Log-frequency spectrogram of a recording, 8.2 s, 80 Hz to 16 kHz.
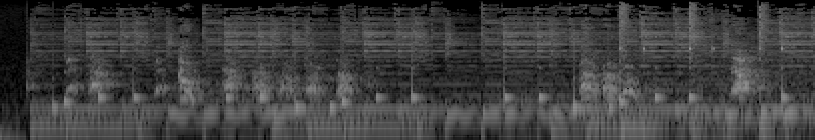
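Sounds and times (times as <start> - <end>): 
large German Shepherd police dog barking: 0.3 - 3.9, 5.6 - 8.0.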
